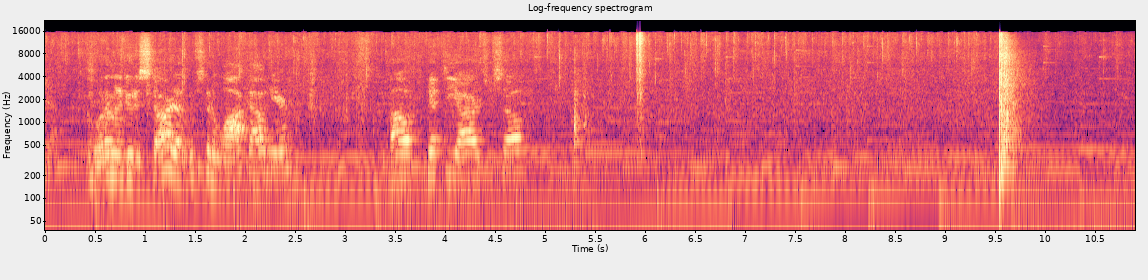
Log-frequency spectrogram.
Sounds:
speech
music

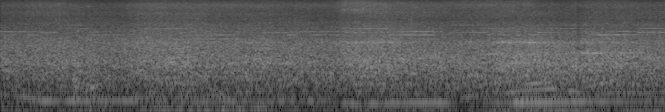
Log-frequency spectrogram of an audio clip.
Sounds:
rain

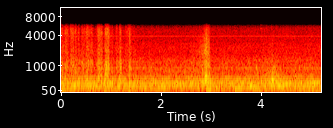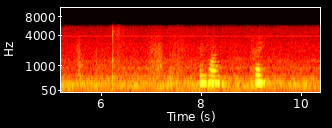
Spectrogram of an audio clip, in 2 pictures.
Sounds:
speech

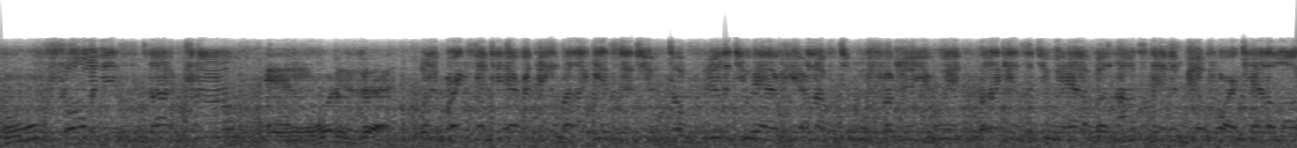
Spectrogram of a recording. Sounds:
speech

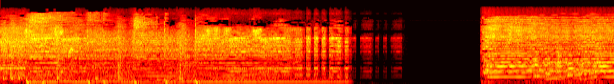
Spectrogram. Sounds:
radio
music

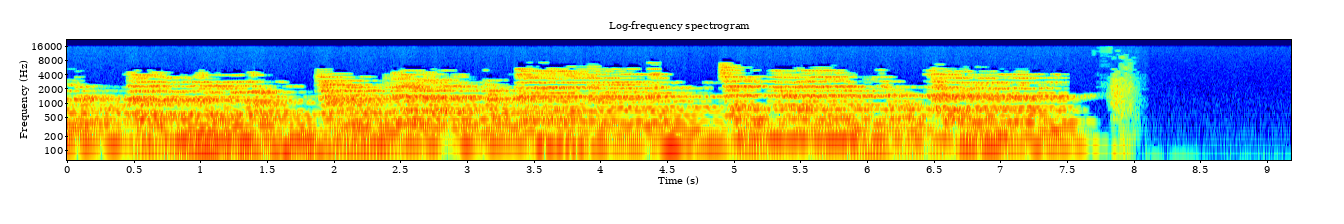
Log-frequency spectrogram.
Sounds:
music

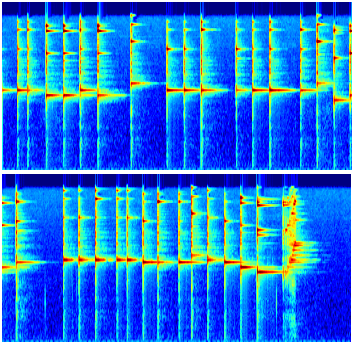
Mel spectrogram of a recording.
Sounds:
playing glockenspiel

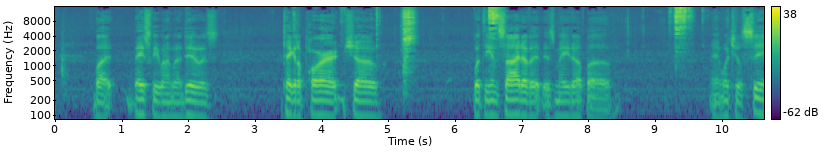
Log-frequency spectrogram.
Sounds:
speech

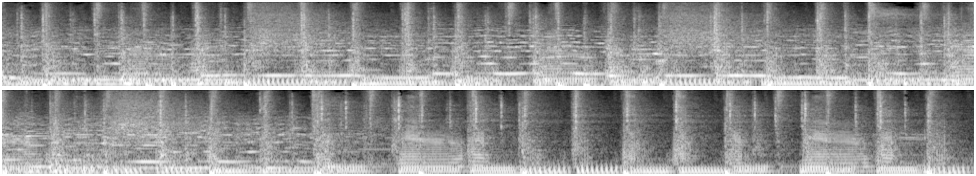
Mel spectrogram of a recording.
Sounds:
music

